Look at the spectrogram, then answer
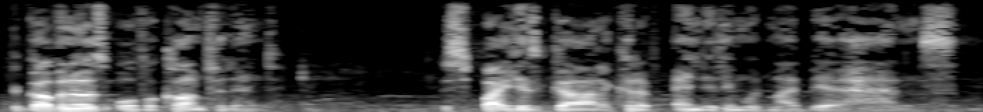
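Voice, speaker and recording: An actor playing a proud, guarded assassin who was once enslaved, speaking in a grave, formal, wary way in a video game cutscene. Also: male voice, fairly low pitch, brisk, sharp tone. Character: proud, guarded freed-slave assassin, adult man.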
